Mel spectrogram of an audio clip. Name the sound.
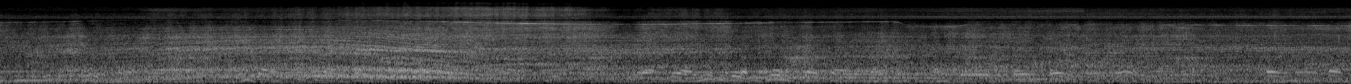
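FMS 70mm F/A-18F RC jet flying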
